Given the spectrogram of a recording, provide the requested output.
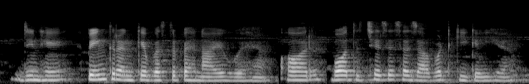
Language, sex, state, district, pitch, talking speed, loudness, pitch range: Hindi, female, Uttar Pradesh, Etah, 200 Hz, 180 wpm, -19 LUFS, 180-210 Hz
